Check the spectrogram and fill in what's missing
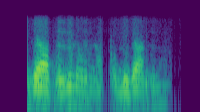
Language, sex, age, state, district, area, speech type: Manipuri, male, 60+, Manipur, Imphal East, urban, conversation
